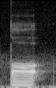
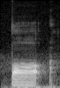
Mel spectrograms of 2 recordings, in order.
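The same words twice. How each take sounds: No difference in how they are said.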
